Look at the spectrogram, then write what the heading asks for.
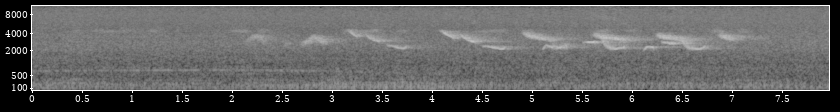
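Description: A bird singing a quick run of short notes, each dropping in pitch, from about two seconds in until near the end, over a steady low background rumble.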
